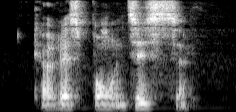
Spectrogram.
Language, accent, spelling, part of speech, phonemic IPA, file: French, Canada, correspondisses, verb, /kɔ.ʁɛs.pɔ̃.dis/, LL-Q150 (fra)-correspondisses.wav
- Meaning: second-person singular imperfect subjunctive of correspondre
